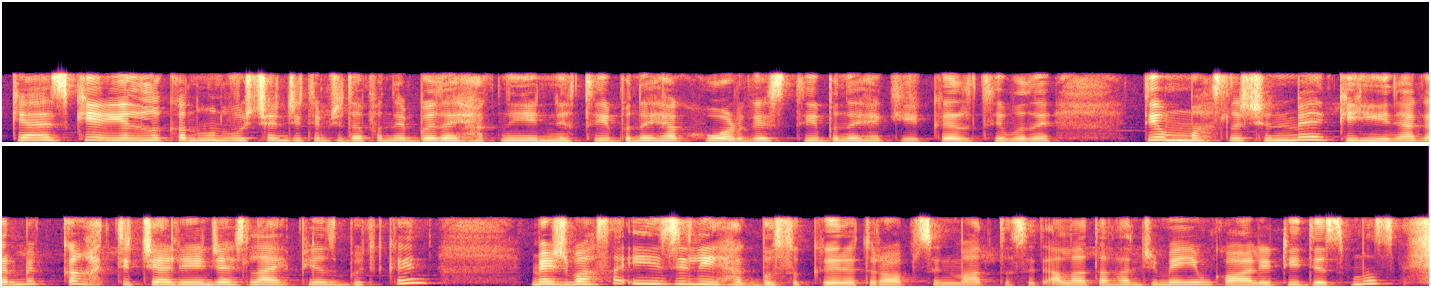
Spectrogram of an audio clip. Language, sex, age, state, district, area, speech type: Kashmiri, female, 30-45, Jammu and Kashmir, Shopian, urban, spontaneous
